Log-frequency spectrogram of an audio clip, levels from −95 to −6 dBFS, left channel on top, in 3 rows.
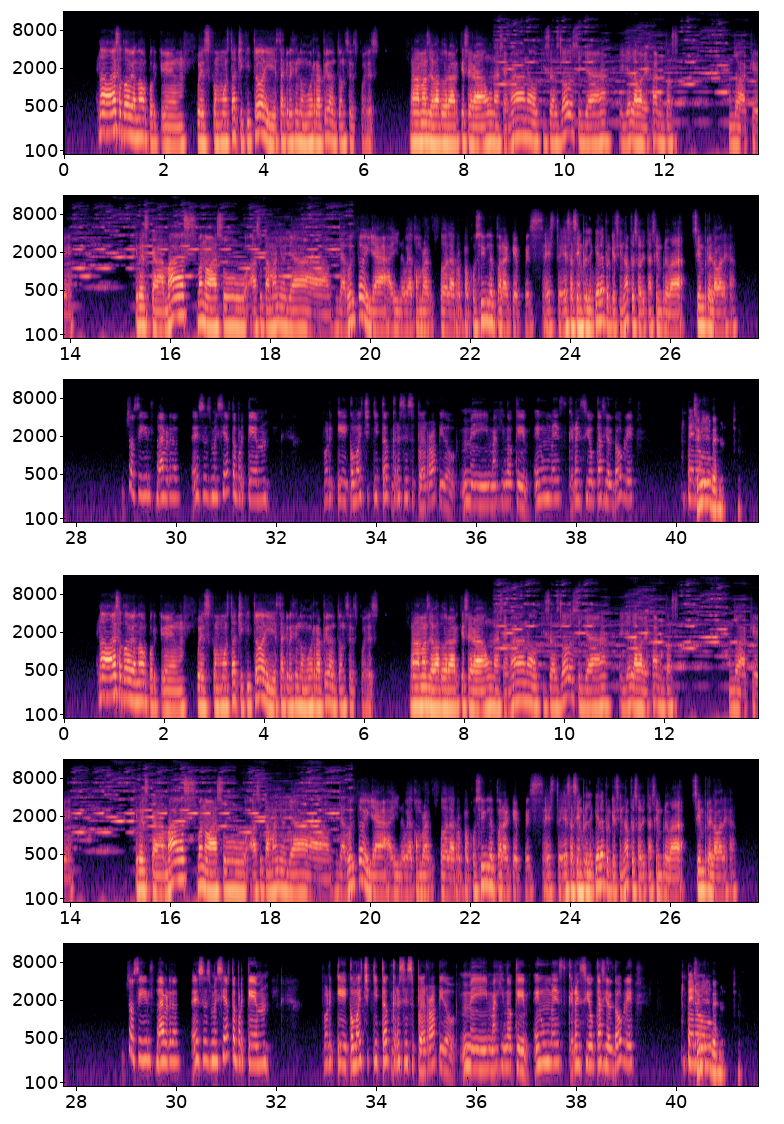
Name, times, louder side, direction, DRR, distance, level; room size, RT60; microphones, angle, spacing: voice 1, 0.6-6.2 6.9-12.3 13.3-14.1 15.3-27.3 40.4-40.9, equal, ahead, 0.4 m, -27 dB
sound 1, 8.6-19.6, right 3 dB, 15° right, 0.8 m, -36 dB
voice 2, 29.0-31.9 32.9-39.2 40.1-40.7, right 8 dB, 85° right, 0.4 m, -31 dB
3.1 x 2.3 x 4.0 m
head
